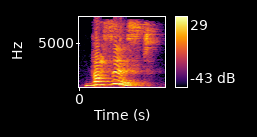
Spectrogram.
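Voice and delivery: high, loud exclamation; loud, high challenge; calling out. A narrator's reading. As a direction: call it out sharply, pitch leaping up. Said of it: "rief Barbara".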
